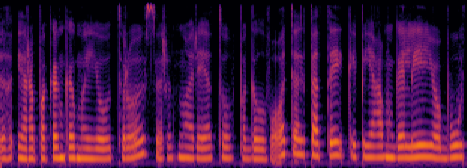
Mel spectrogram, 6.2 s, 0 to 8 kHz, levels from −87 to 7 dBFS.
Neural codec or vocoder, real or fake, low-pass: none; real; 7.2 kHz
